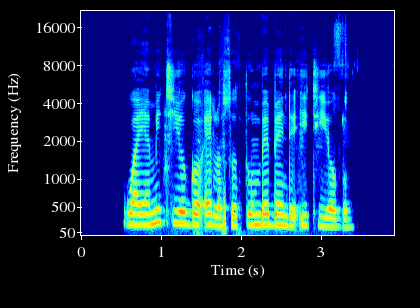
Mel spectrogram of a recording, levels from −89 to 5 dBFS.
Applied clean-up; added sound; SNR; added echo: neural mask model Resemble Enhance denoiser.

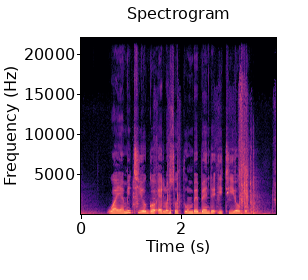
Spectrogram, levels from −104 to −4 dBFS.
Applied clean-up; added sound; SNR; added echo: none; Door + Writing; 16 dB; none.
